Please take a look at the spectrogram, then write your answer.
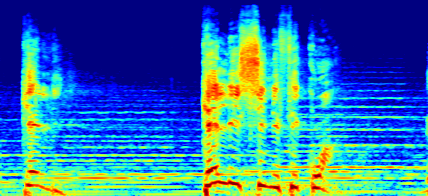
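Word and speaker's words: כלי: Ça s'écrit mais ça se prononce Kelly.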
